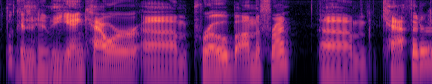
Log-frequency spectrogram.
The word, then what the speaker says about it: Yankauer: the Yankauer probe on the front, catheter, Yankauer Yeah. catheter, Yeah, I've heard it pronounced Yonker, Yonker. but Yankauer, Yonker. Well, it's I made sure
